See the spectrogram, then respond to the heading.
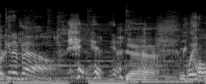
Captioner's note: laughs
